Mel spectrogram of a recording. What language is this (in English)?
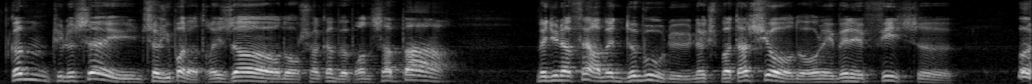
French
